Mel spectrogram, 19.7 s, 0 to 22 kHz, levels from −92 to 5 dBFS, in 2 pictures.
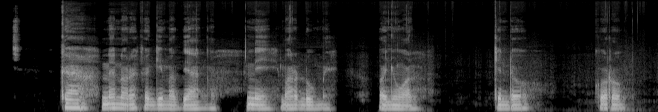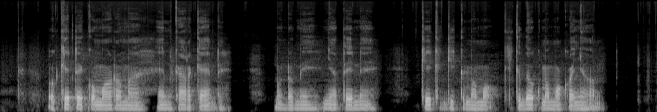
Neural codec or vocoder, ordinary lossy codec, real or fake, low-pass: vocoder, 44.1 kHz, 128 mel bands every 256 samples, BigVGAN v2; none; fake; none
